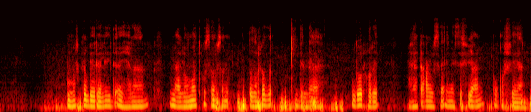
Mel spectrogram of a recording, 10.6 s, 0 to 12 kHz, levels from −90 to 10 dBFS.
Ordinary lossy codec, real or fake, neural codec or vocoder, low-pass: none; fake; codec, 16 kHz, 8 kbps, FreqCodec, smaller model; 7.2 kHz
